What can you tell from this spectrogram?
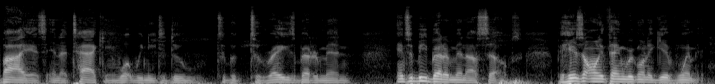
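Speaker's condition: No condition

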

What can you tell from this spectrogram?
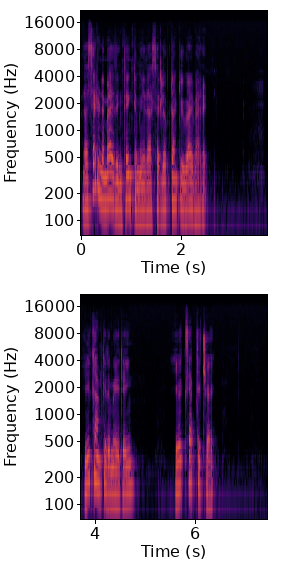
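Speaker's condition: Severe to profound hearing loss, acquired, from meningitis at age 8; uses hearing aids

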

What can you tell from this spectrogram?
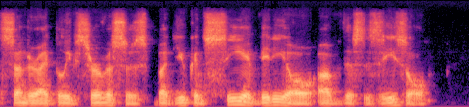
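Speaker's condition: No condition

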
